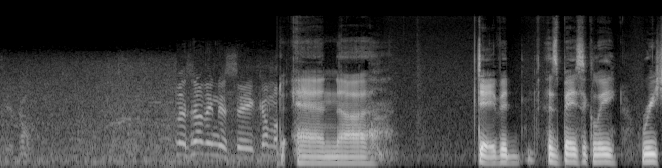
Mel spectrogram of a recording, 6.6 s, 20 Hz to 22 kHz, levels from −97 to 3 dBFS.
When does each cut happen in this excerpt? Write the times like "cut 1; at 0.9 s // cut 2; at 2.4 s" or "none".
cut 1; at 1.8 s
